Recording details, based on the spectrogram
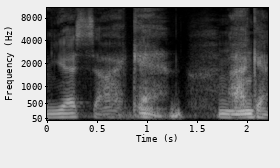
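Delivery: put-on American accent. Speaker answers everyone shouting that she can't, in a put-on American accent. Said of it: "That's my American accent".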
